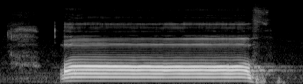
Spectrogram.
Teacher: قاف، اسے حروف لہویہ کہا جاتا ہے، زبان کی جڑ اور تالو کے نرم حصے سے ادا ہوتا ہے، یعنی جو ہماری زبان کی جڑ ہے اس جڑ کے ٹھیک اوپر آپ تالو میں دیکھو گے تو وہاں پر تالو کا نرم حصہ ہوگا، وہی سے یہ ادا ہوتا ہے۔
